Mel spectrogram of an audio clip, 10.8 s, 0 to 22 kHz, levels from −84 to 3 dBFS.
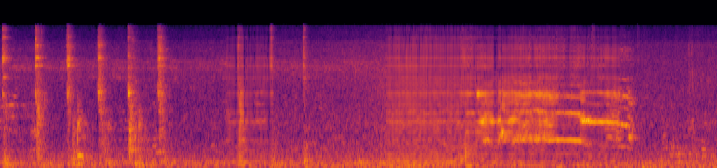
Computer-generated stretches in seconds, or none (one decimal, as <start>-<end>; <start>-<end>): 3.4-4.1; 5.8-9.3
